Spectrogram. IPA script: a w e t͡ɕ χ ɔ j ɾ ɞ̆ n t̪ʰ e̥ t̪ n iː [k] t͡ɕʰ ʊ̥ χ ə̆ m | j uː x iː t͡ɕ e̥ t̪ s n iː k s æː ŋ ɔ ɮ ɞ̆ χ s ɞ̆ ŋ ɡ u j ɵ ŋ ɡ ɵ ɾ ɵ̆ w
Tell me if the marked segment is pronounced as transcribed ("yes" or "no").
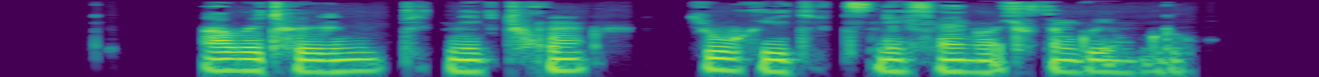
yes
